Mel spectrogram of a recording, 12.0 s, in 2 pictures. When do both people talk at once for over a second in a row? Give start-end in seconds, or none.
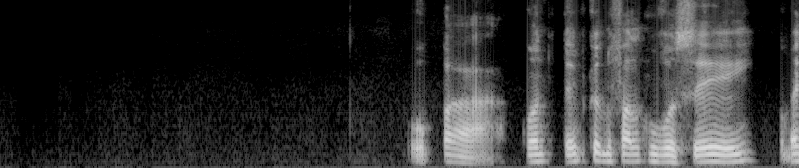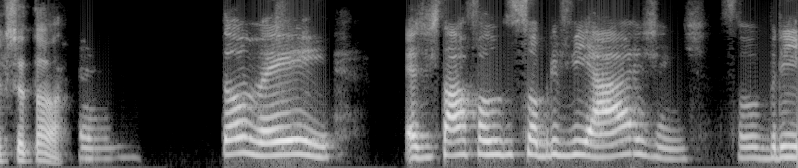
none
